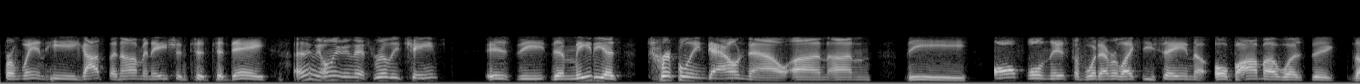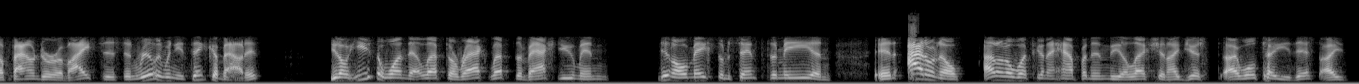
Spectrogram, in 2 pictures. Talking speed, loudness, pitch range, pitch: 195 wpm, -21 LUFS, 120-150 Hz, 130 Hz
